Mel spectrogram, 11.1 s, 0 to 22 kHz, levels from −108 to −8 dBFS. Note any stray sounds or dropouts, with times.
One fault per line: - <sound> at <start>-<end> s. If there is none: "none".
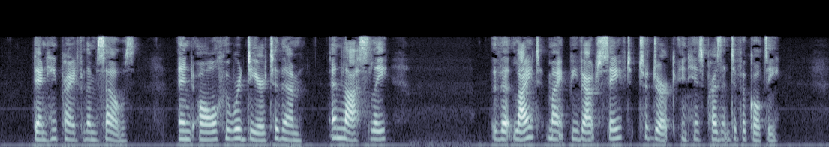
none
